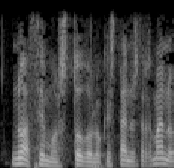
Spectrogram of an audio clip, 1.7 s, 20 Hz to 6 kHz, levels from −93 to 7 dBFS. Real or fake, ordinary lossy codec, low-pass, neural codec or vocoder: real; none; 5.4 kHz; none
